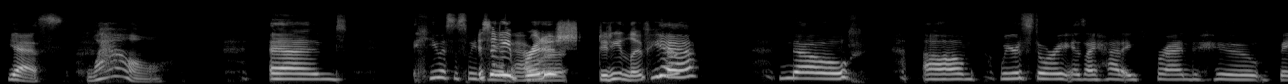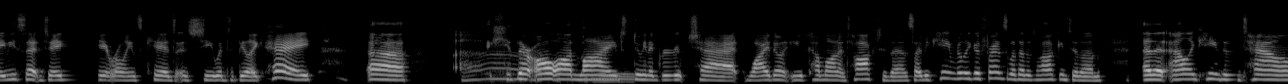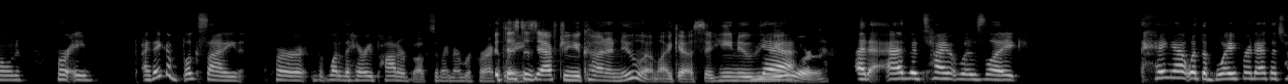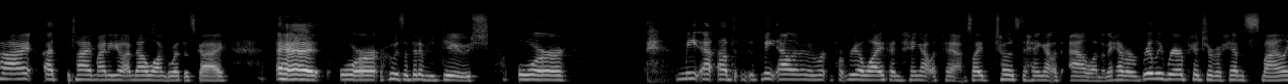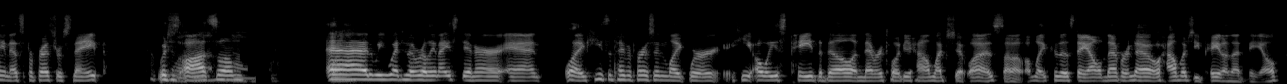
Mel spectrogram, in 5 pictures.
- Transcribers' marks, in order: drawn out: "Oh"; laughing while speaking: "and"; sigh
- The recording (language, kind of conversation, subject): English, unstructured, Which underrated performer do you champion, and what standout performance proves they deserve more recognition?
- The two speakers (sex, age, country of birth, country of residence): female, 45-49, United States, United States; female, 65-69, United States, United States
